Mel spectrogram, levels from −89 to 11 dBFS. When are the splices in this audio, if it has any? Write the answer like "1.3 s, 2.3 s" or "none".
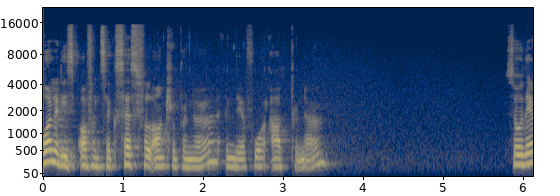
none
